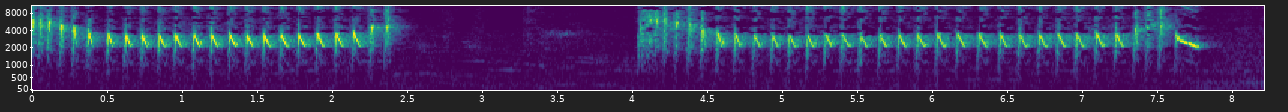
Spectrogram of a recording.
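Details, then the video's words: Grey-cheeked bulbul (cucak jenggot) tutor recording: a pair of extended, rapid chattering phrases of repeated downward-slurred notes, separated by a brief silence, the later phrase closing with a falling squeak. "Masteran Cucak Jenggot"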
